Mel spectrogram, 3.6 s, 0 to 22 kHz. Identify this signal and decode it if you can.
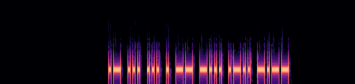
Morse code, heard as a keyed tone, about 50 wpm, 700 Hz. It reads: ASSEMBLY
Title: LY Suffix - Top 100 Words with Base Words 50wpm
